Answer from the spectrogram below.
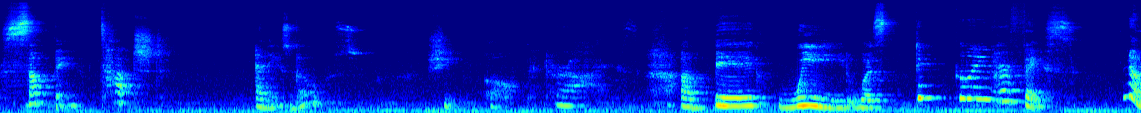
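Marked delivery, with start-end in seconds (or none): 0.0-6.9 slow whisper; hushed narration. A narrator's reading. Storyteller whispering as Emmy wakes. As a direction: whisper it to build suspense.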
